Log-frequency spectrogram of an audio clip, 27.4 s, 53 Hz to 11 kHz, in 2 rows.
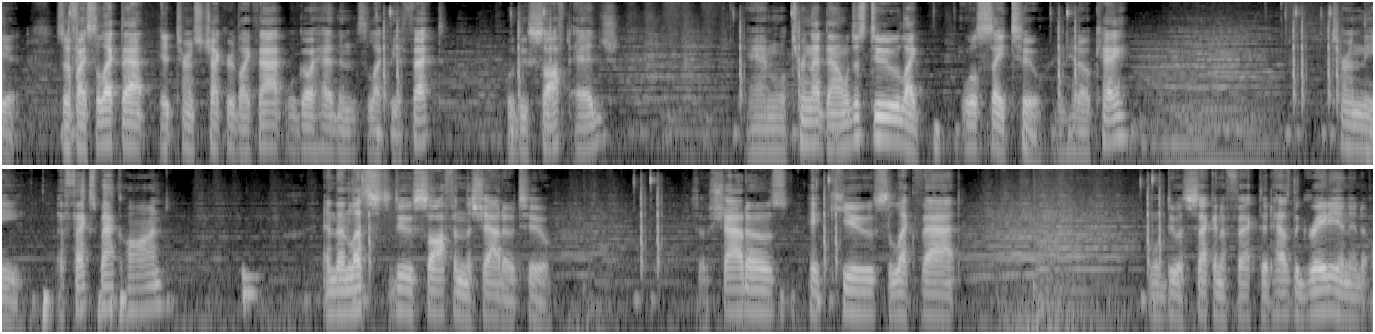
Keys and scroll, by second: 9.3 2, 14.7 super+r, 21.5 q.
